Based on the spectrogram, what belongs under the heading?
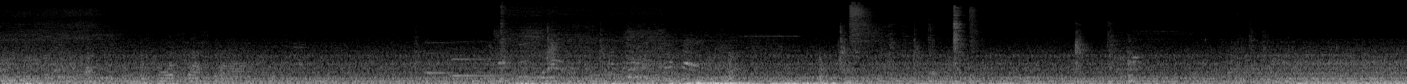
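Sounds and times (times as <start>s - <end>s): air brake hisses: 0.0s - 1.4s, 5.0s - 7.7s, 8.4s - 9.0s
bus engine low rumble: 0.0s - 14.0s.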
